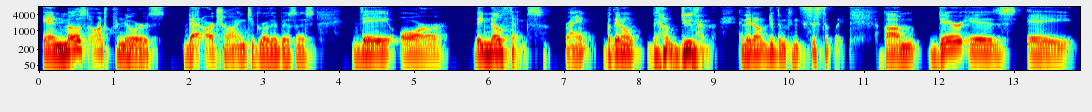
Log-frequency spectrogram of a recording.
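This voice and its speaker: A man's voice: medium pitch, slow pace, a little mellow. A man speaking as a podcast guest and sales coach in casual interview talk, earnest and repeating his points for emphasis.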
